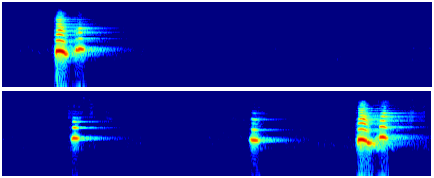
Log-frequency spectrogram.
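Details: Black swan giving loud, nasal, trumpet-like two-part honks near the start and again near the end, with single short softer notes in between, separated by long silences; no other sounds.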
